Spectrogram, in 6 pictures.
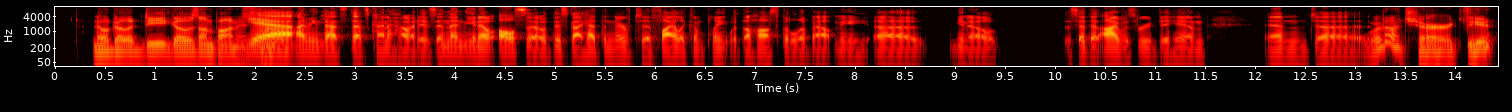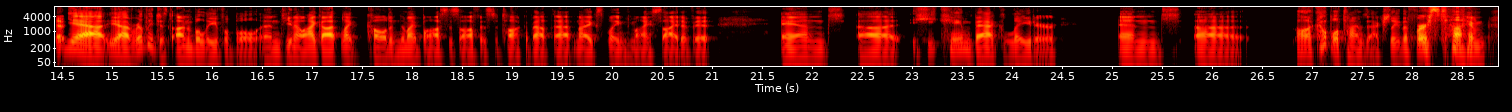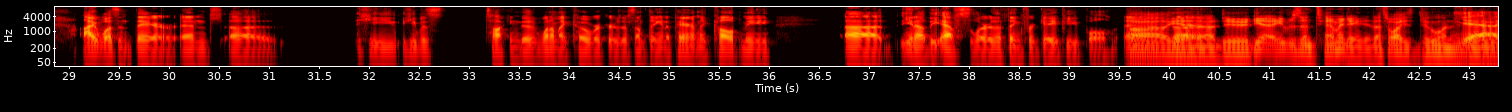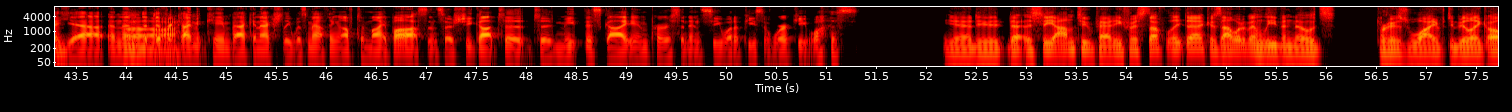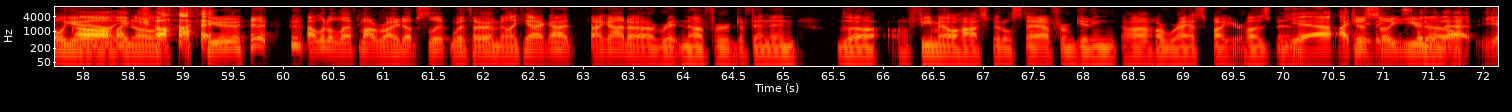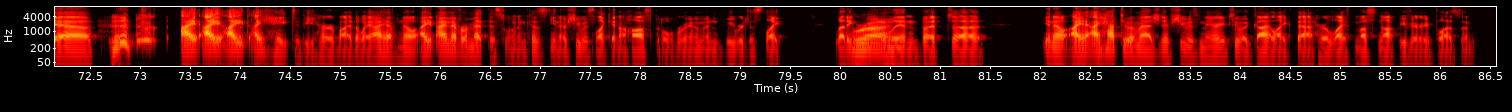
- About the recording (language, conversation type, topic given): English, unstructured, How can I stand up for what I believe without alienating others?
- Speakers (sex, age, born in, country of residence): male, 30-34, United States, United States; male, 35-39, United States, United States
- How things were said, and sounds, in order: tapping; laughing while speaking: "jerk, dude"; chuckle; laughing while speaking: "the first time"; groan; laughing while speaking: "was"; laughing while speaking: "god"; chuckle; laugh; chuckle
